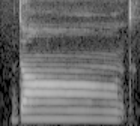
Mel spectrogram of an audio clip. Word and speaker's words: don't: Again, the pronunciation of do not is don't, as if it had a U. Okay? As if it were D-O-U-N-T.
